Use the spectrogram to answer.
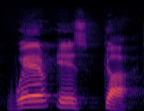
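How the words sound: It is asked in a stern voice.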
